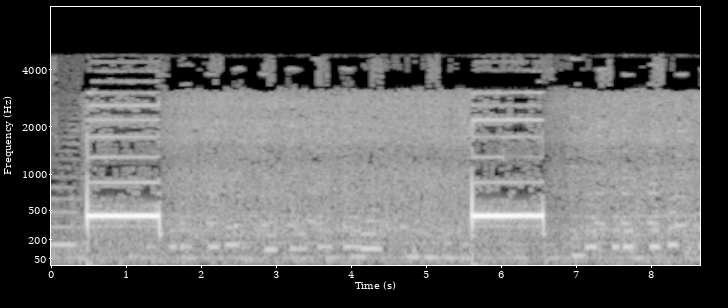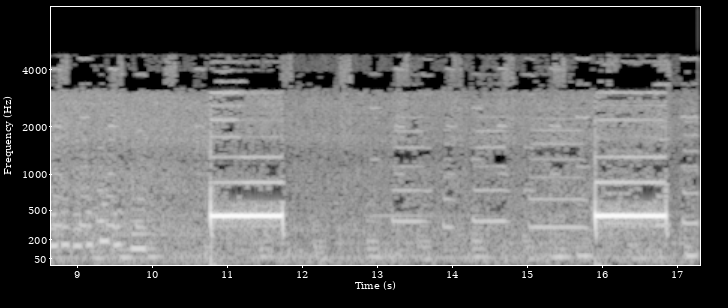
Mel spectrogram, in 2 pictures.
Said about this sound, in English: Very clear ring, considering it's coming from all the way across the sea. And that's a loud ring, too.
